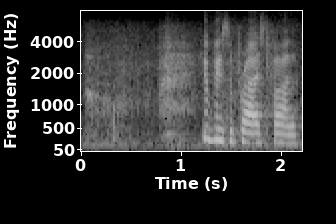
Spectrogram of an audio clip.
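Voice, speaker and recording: A gentle nun, played by a woman, speaks softly and earnestly, with quiet persistence. Her voice is mid-pitched and plain. The sound is a dull, muffled old film soundtrack with a faint hiss. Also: moderate pace, lightly acted. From Sweden. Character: gentle, faithful nun, young adult, quietly determined. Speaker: nun and school head.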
